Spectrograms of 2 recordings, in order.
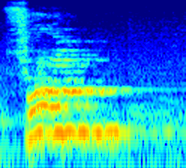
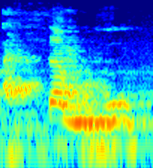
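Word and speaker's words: ثوم: Foum, dans une autre manière de prononcer, thoum.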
